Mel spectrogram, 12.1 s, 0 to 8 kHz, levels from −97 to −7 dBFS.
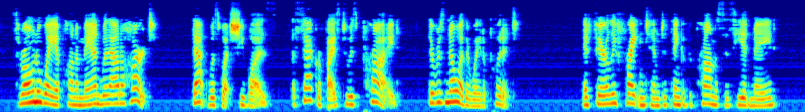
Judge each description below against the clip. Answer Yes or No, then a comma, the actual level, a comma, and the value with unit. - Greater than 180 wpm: Yes, average, 190 wpm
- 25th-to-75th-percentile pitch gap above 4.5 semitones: No, average, 3.8 semitones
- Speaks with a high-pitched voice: Yes, high, 210 Hz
